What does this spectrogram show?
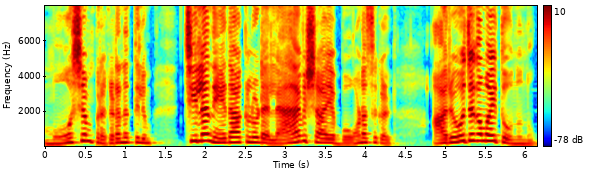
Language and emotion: Malayalam, disgusted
